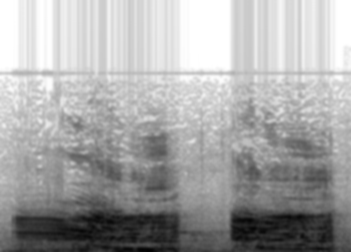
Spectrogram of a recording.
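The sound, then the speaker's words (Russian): A walrus at a zoo in Udmurtia bellows twice: two long, loud, drawn-out groaning calls, the first over two seconds and the second shorter after a brief pause, with no talking. “Это морж из зоопарка Удмуртии.”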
